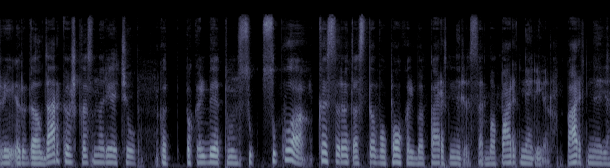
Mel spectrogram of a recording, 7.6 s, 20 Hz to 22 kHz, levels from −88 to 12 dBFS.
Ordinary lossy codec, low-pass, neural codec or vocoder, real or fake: Opus, 64 kbps; 14.4 kHz; codec, 32 kHz, 1.9 kbps, SNAC; fake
